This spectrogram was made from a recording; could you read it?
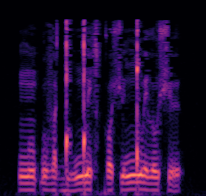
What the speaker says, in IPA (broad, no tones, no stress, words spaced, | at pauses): ŋõ ɓovaɡ͡ǃĩŋ͡ǃẽɬ kɔʃɨ ŋ͡ǃue̯lo ʃɘ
